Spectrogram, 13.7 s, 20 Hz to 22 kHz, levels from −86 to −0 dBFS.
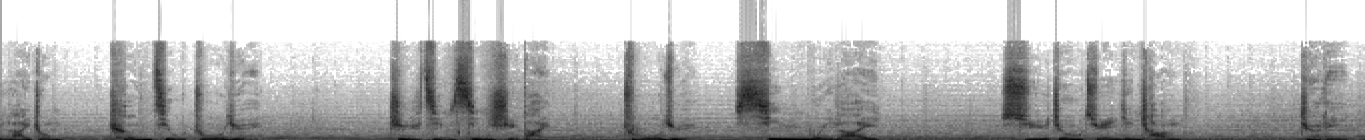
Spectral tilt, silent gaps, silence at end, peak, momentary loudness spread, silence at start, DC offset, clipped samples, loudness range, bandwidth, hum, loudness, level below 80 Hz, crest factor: -4.5 dB/octave; none; 0 s; 0 dBFS; 16 LU; 0 s; under 0.1%; 0.1%; 2 LU; 16.5 kHz; none; -9 LUFS; -20 dBFS; 10 dB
